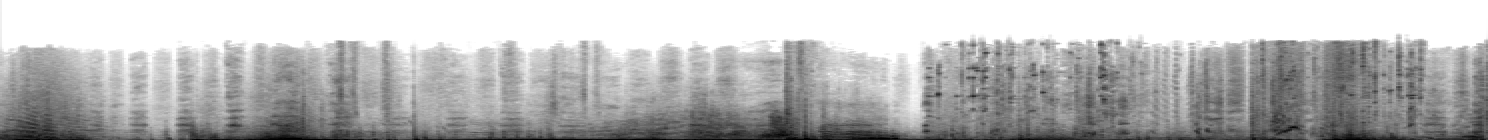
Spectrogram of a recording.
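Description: Explosions boom and crack nearby.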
